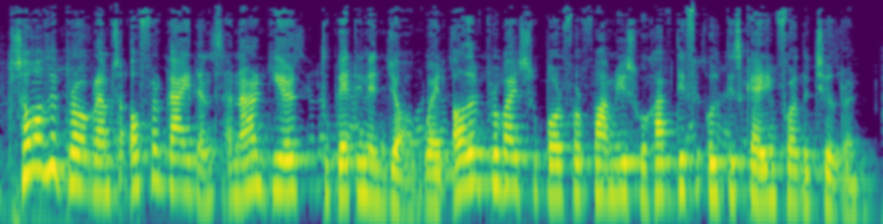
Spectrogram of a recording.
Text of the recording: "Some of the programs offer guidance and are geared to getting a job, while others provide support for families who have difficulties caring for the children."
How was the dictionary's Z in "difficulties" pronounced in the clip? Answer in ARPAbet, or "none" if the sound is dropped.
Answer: S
